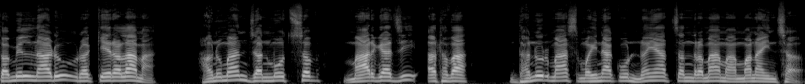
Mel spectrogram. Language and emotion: Nepali, neutral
